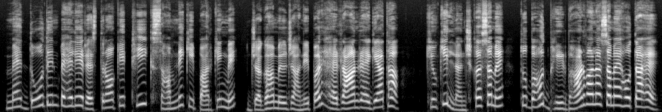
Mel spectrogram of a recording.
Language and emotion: Hindi, surprised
